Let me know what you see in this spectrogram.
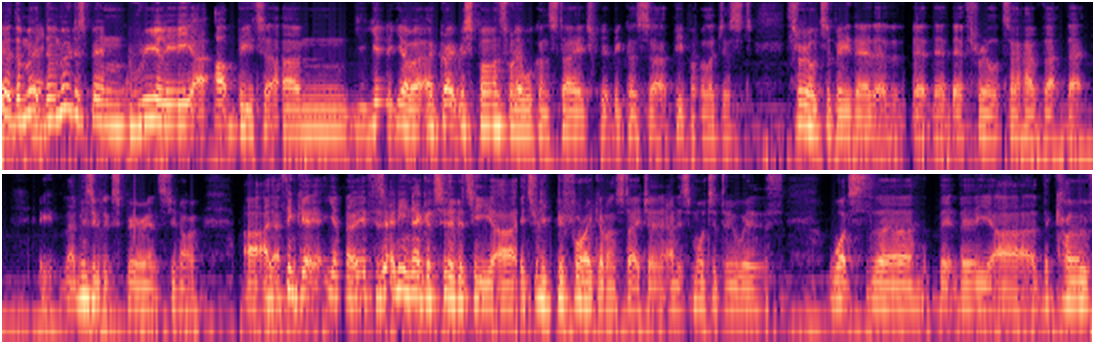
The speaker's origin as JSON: {"language": "English", "region": "London", "country": "United Kingdom", "tie": "born or raised there", "said": "a teenager growing up in London"}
